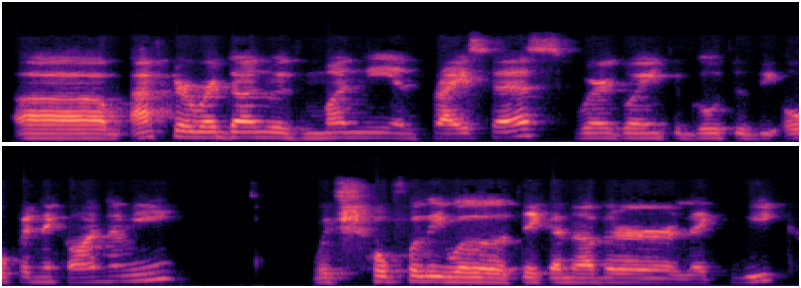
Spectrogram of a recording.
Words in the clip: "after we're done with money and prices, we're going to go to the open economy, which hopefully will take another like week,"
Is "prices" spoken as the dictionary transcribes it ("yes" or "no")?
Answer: no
